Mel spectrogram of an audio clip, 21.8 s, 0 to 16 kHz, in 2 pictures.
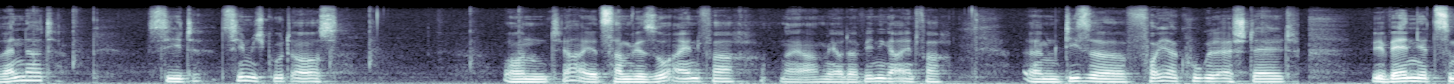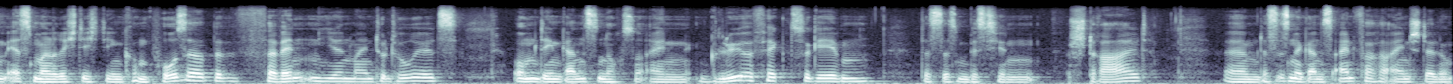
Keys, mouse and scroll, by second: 0.3 middle click, 0.7-2.2 scroll up 1, 2.2-2.5 scroll down 1, 2.5 middle click, 2.9-3.6 scroll down 1, 3.6 middle click, 7.9-8.4 scroll down 1, 8.4 scroll up 1, 9.8-10.4 scroll down 1, 14.7-17.6 scroll up 1, 17.6-19.4 scroll down 1, 19.4 scroll up 1.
